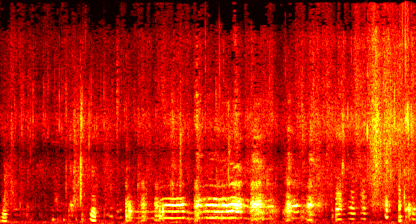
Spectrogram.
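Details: Backyard hens pecking and scratching, with overlapping nasal clucks and a drawn-out squawking call in the middle, over a busy background of rustling and scratching noises.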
